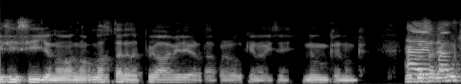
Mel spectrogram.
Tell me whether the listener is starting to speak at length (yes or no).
no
